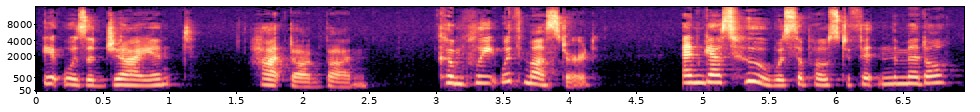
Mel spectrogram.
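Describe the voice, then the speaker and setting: A woman narrating a children's story expressively, with deliberate phrasing and dramatic pauses. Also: a little high, animated, a little mellow. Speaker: storybook reader.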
